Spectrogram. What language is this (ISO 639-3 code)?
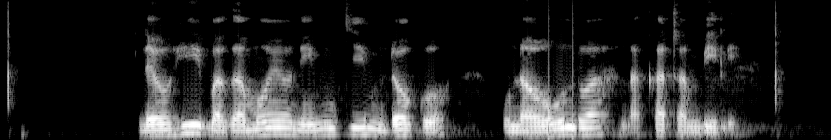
swa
